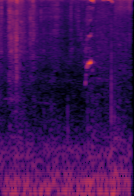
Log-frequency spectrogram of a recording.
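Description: A single short, rising squeak from a young animal at play, about one and a half seconds in, over a steady low rumble.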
